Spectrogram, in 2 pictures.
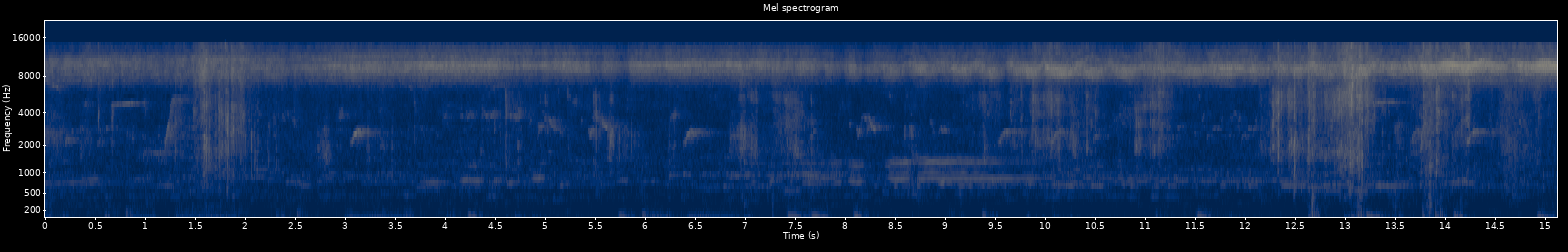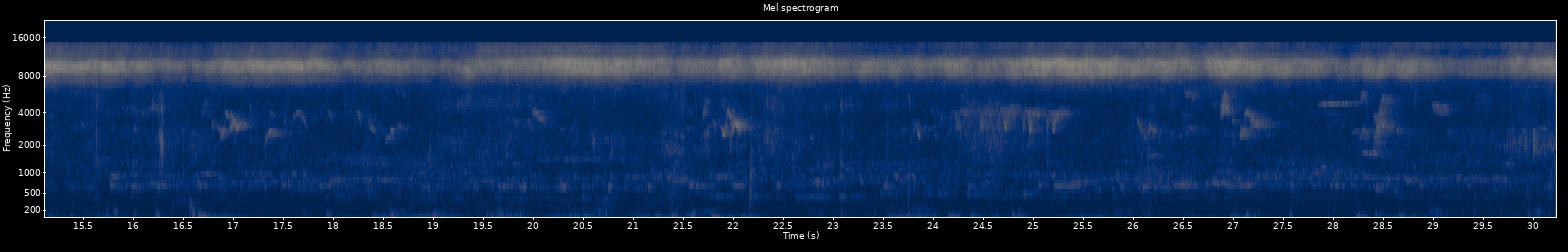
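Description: Faint orchard ambience: a steady high-pitched insect drone, with scattered short bird chirps and occasional rustles and low bumps from the camera brushing through leaves and branches.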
